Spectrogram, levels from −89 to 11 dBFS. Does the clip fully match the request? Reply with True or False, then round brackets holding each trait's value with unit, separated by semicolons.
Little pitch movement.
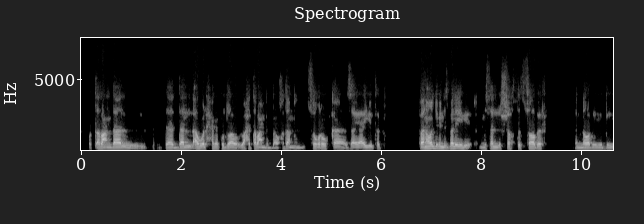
True (2.0 semitones)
